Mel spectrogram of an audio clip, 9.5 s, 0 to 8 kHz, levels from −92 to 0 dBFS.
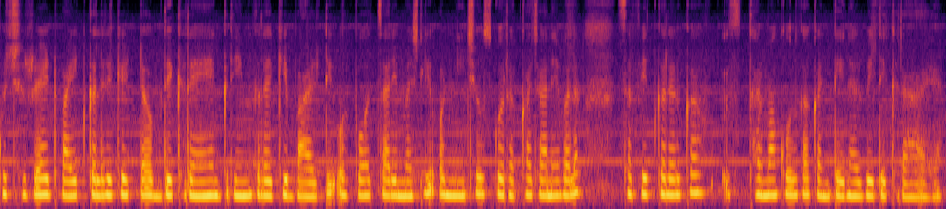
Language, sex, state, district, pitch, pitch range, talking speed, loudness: Hindi, female, Arunachal Pradesh, Lower Dibang Valley, 220 Hz, 210-225 Hz, 205 wpm, -16 LUFS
